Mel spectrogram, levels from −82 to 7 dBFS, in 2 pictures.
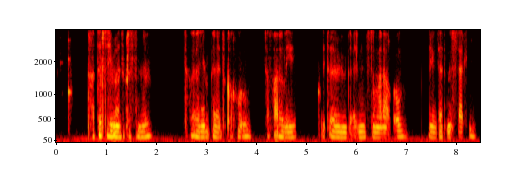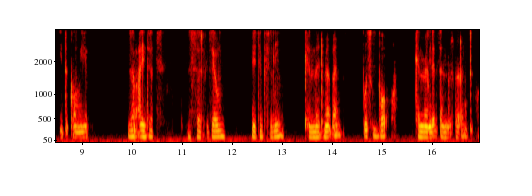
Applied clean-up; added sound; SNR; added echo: neural diffusion model UNIVERSE++.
